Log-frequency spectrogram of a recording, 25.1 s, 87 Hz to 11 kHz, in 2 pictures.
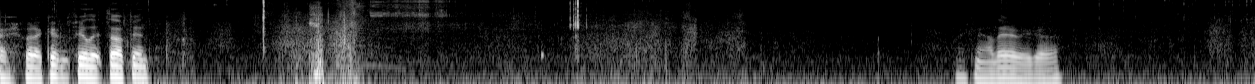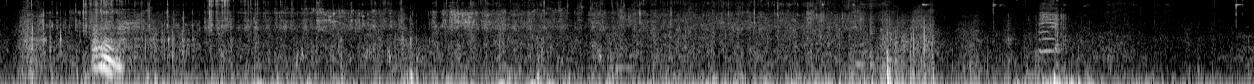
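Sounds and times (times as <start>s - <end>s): grass and clothing rustling: 0.0s - 25.0s
short falling squeak: 22.9s - 23.3s.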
